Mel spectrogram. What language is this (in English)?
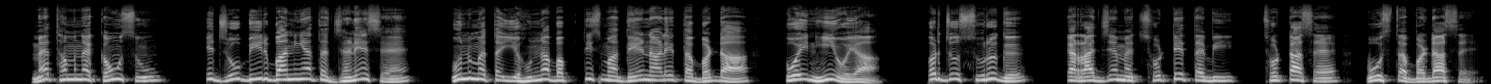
Haryanvi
